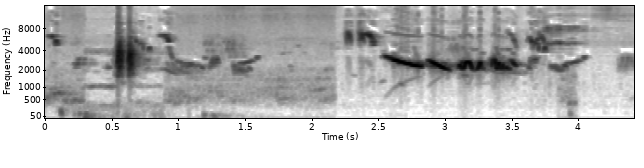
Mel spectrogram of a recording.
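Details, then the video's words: Eastern bluebird singing: after faint clicks and rustles, one loud, soft warbled phrase that wavers and slides downward for over a second, with quieter twittering notes trailing off. "Eastern Bluebird Call The Melodious Song"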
